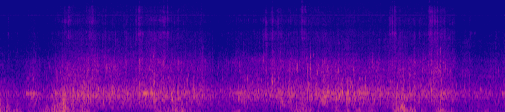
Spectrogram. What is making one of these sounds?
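Small waves splash and wash against rocks close by.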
